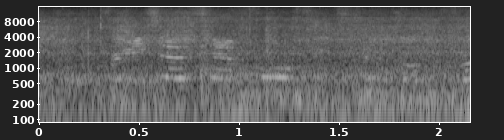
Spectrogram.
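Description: A pair of coupled Class 377 Electrostar electric multiple units running into the platform close by, a steady rumble of wheels and running gear as the train slows alongside. Faint voices sound briefly under it.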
